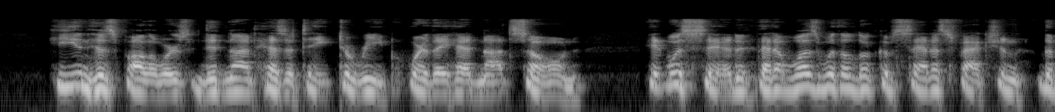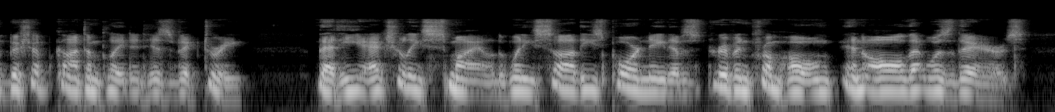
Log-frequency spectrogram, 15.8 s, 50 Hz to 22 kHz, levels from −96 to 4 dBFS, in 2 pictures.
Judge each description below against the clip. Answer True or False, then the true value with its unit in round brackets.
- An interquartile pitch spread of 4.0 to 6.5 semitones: False (3.5 semitones)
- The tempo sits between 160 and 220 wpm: True (180 wpm)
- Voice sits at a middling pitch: True (155 Hz)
